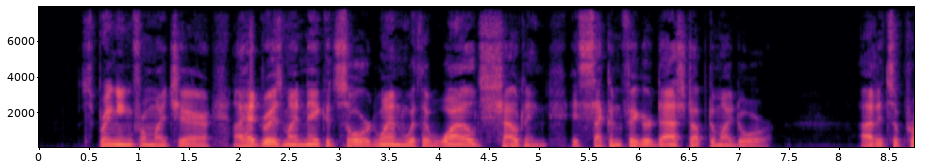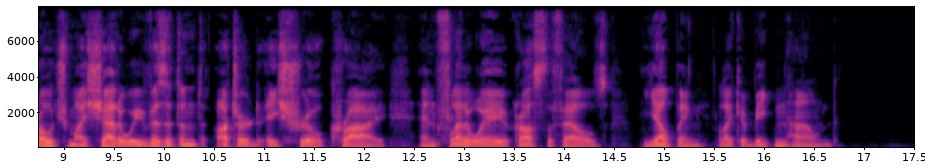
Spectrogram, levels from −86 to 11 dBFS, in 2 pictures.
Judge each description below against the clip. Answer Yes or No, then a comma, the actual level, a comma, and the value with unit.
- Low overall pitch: Yes, low, 105 Hz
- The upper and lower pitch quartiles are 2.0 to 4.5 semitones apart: Yes, average, 3.8 semitones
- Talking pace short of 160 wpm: Yes, average, 150 wpm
